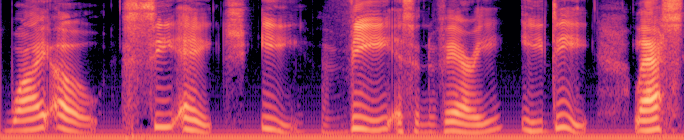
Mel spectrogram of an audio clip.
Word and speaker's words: Yocheved: And if my name is hard for you to spell, it's Yochev, as in very, E-D. Last name. That CH in my first name, it's pronounced the same way as in Bach, the musician.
